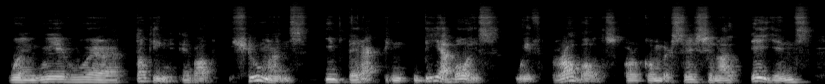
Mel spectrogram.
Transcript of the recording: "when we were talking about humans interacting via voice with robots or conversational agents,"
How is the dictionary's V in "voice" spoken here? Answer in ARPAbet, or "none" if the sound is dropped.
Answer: B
